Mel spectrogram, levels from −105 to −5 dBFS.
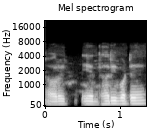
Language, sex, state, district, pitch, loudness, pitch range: Sadri, male, Chhattisgarh, Jashpur, 125 Hz, -18 LUFS, 120-135 Hz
